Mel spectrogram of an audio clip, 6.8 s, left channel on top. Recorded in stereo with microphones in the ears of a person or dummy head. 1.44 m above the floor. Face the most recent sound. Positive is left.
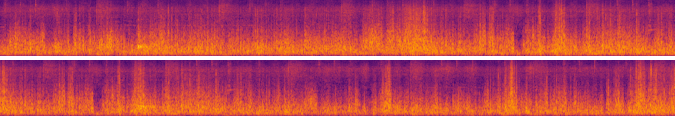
turn(degrees=15)  # may be behind; listen again after turning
